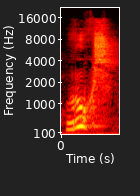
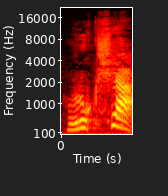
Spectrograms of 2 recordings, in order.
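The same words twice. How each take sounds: First: वृक्ष ending short, "vruksh"; no final aa. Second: वृक्षा with a long aa ending, "vruk-shaa"; wrong final vowel. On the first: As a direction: model वृक्ष cut off at the sh, no long vowel. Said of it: "ये आ की मात्रा उसमें". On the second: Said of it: "वृक्षा नहीं कहते". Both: Shown as a demonstration.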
